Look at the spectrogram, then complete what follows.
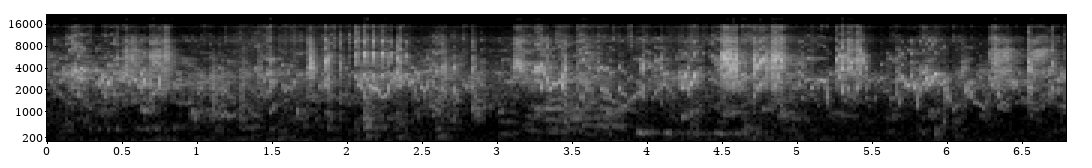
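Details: Cheerful budgerigar colony: crowded, scratchy squawks mixed with quick high tweets, rising into louder chattering surges around two, four and five seconds.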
